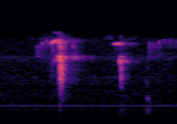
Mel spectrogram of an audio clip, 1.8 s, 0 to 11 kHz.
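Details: Peregrine falcon making morning noise in Trzebież Forest District on 6 September 2022: one strong grating squawk, then a shorter, weaker rasp and a faint trailing note, over a low constant hum.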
